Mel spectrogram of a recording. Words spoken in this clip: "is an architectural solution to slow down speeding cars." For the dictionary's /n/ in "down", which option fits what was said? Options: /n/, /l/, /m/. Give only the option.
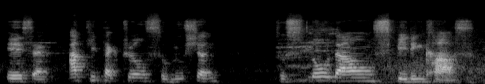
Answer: /n/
